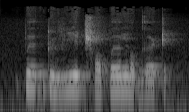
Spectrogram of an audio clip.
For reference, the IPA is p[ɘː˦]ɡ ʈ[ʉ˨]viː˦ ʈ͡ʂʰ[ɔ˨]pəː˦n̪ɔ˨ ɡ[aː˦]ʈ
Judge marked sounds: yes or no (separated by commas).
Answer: yes, yes, yes, no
